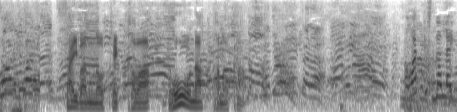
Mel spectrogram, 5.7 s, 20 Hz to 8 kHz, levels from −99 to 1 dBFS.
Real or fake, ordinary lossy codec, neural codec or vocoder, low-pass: real; none; none; none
